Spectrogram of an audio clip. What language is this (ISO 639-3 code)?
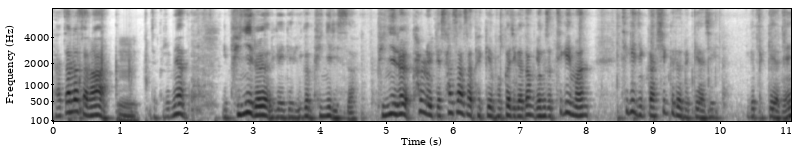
kor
